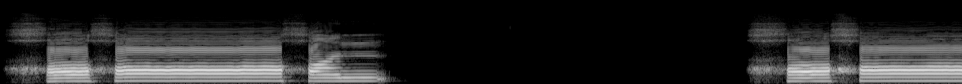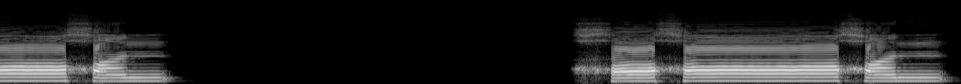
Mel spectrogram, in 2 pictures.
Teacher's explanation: Bu harfimizi seslendirirken doğrusu mümkün mertebe hırıldatmadan çıkarmaktır. Gayn harfinin kardeşi olduğu için gayn harfini bir hakkın çıkaran ha'yı da çıkarmış olur.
